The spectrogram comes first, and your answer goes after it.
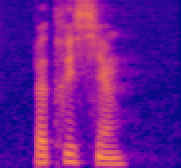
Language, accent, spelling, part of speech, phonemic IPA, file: French, France, patricien, adjective / noun, /pa.tʁi.sjɛ̃/, LL-Q150 (fra)-patricien.wav
- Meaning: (adjective) patrician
